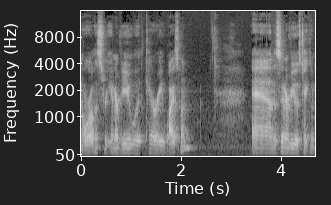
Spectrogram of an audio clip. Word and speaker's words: Wiessman: Just so you know, I pronounce my name Kerry Wiessman. Wiessman, okay.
